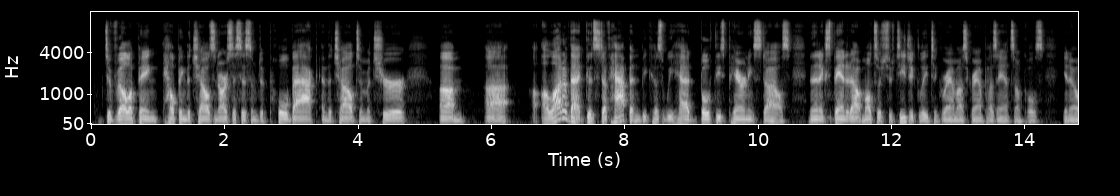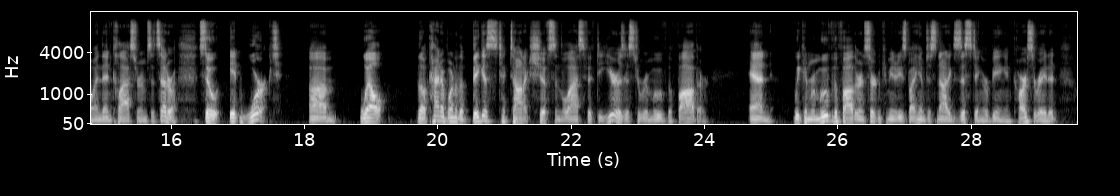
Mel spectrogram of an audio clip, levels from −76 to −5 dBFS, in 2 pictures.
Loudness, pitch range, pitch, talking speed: -23 LUFS, 85-105 Hz, 90 Hz, 175 wpm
